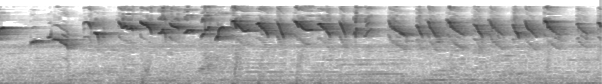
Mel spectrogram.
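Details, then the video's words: Oriental white-eye, bukpar type, in full continuous song. It gives fast, high, warbling twitters made of quick slurred notes in tumbling sequences, with almost no pauses throughout. "pleci bukpar gacor"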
